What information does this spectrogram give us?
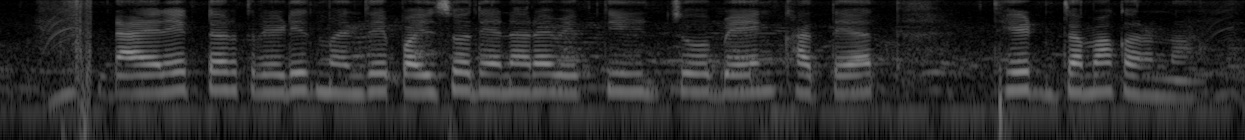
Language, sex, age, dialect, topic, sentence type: Marathi, female, 18-24, Southern Konkan, banking, statement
